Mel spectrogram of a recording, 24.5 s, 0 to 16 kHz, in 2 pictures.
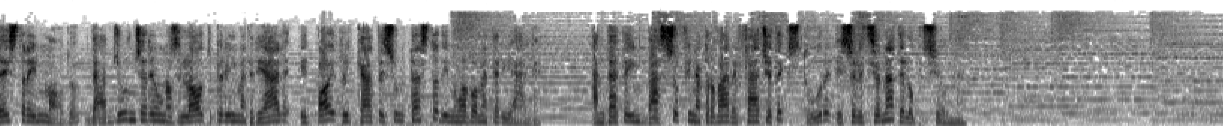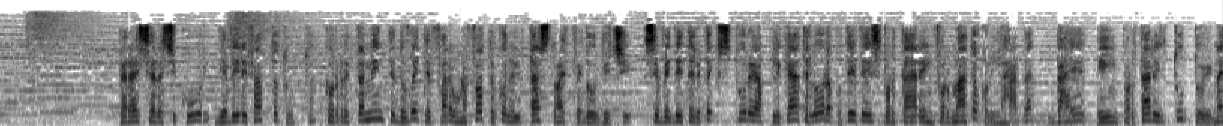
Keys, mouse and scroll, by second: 1.4-3.2 drag, 3.3-5.2 drag, 5.3-7.1 drag, 7.5-9.4 drag, 10.9-12.8 drag, 22.2-24.2 drag.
